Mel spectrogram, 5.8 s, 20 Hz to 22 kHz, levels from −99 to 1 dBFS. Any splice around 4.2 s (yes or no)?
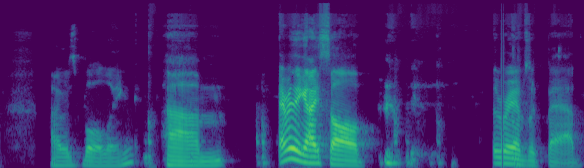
no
